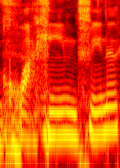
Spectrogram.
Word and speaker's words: Joaquin Phoenix: Joaquin Phoenix. Is that how you pronounce his name?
